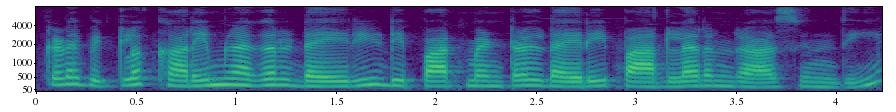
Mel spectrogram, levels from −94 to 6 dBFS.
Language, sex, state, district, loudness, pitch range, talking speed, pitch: Telugu, female, Andhra Pradesh, Visakhapatnam, -24 LUFS, 170-205 Hz, 155 wpm, 185 Hz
